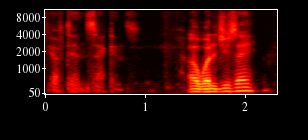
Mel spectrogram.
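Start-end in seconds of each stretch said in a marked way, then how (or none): 0.0-0.9 very soft, breathy whisper. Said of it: "but I whisper into her ear".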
